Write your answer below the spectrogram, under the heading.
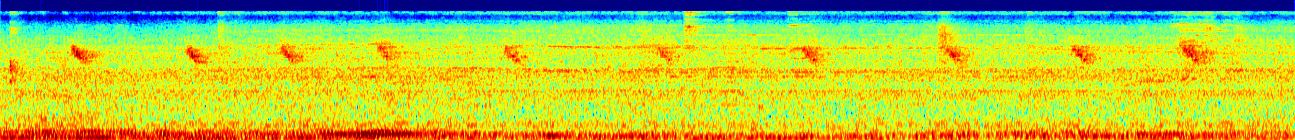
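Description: Outdoor ambience: a short high chirp repeating about three times every two seconds, over a low hum that is strongest in the first two seconds.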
